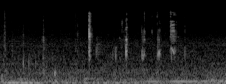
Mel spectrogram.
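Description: Quiet parked-car cabin with a steady low rumble and a few light, scattered clicks and taps.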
